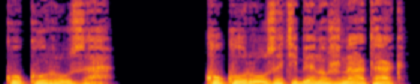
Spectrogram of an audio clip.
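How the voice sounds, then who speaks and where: A man's voice: mid-range voice, unhurried, dark tone, slightly rough, no room sound, studio quality. A man voicing a wild, commanding male forest beast spirit, urgent and insistent. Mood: coaxing. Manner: urgent, insistent, bellowing orders.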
